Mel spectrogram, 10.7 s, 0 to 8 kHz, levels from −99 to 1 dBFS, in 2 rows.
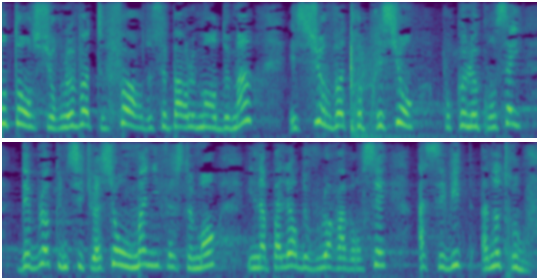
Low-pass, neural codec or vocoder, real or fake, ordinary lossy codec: none; none; real; none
